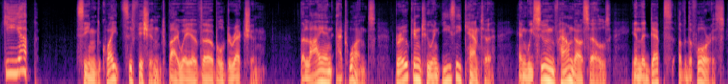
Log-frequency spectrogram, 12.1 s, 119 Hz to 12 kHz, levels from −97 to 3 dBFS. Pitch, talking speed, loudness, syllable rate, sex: 110 Hz, 150 wpm, -17 LUFS, 4.5 syllables/s, male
